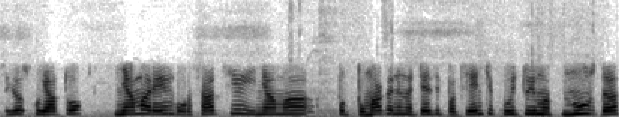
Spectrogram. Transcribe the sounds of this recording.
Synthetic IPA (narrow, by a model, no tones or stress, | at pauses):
sɐjuskojat̪o | nʲaməɾɛimboɾsat̪sijəinʲamə | pot̪̚pomaɡənɛnɐt̪ɛzipɐt̪siɛnt̪ikoit̪ʊimɐt̪nuʒd̪ə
